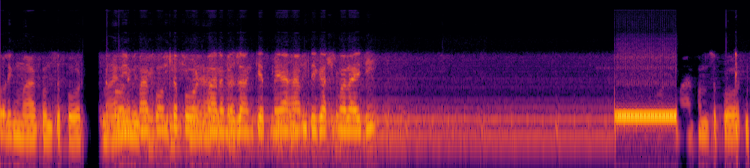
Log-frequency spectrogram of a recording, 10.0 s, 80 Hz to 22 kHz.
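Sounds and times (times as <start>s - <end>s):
telephone line hum: 2.5s - 9.1s
steady phone tone: 8.2s - 9.0s.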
